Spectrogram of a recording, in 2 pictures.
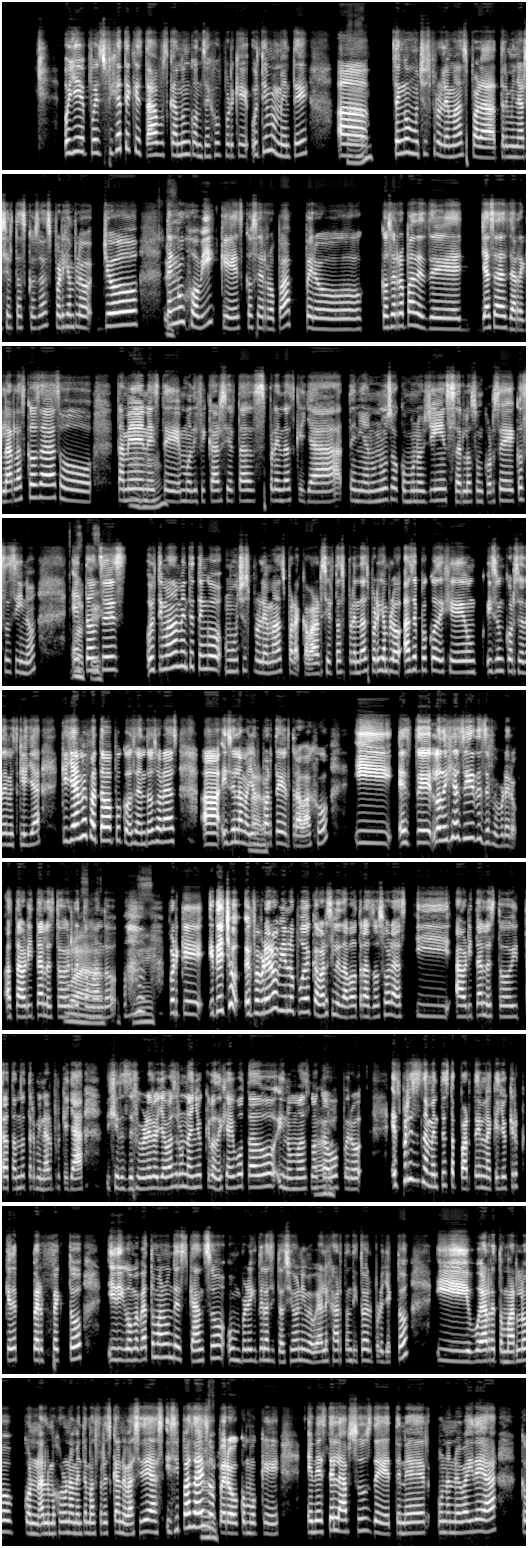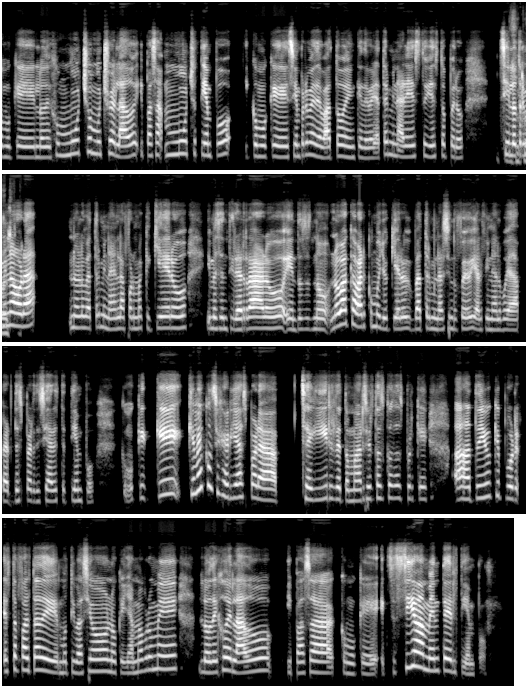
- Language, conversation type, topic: Spanish, advice, ¿Cómo te impide el perfeccionismo terminar tus obras o compartir tu trabajo?
- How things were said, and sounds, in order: tapping; giggle; other background noise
